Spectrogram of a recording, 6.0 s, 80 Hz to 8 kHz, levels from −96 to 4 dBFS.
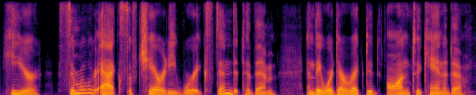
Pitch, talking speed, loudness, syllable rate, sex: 165 Hz, 160 wpm, -21 LUFS, 5.6 syllables/s, female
